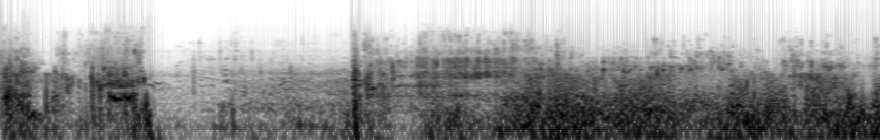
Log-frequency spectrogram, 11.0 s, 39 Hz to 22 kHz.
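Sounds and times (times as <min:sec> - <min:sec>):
crackling bubbles: 0:00.0 - 0:11.0
muffled water sloshing and gurgling: 0:00.0 - 0:11.0
constant low rumble: 0:01.8 - 0:11.0.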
